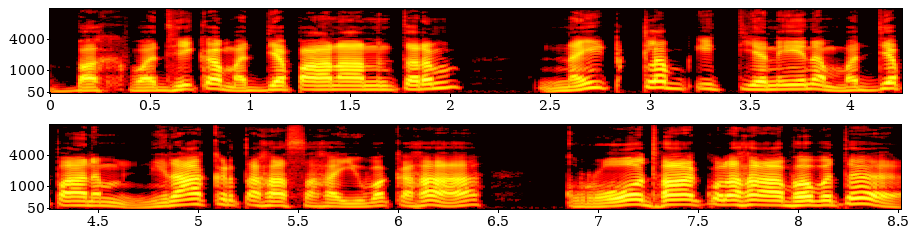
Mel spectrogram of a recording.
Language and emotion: Sanskrit, angry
